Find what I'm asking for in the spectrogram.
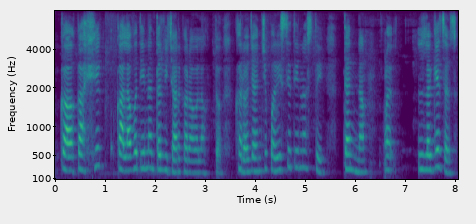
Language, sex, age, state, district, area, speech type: Marathi, female, 18-30, Maharashtra, Sangli, rural, spontaneous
